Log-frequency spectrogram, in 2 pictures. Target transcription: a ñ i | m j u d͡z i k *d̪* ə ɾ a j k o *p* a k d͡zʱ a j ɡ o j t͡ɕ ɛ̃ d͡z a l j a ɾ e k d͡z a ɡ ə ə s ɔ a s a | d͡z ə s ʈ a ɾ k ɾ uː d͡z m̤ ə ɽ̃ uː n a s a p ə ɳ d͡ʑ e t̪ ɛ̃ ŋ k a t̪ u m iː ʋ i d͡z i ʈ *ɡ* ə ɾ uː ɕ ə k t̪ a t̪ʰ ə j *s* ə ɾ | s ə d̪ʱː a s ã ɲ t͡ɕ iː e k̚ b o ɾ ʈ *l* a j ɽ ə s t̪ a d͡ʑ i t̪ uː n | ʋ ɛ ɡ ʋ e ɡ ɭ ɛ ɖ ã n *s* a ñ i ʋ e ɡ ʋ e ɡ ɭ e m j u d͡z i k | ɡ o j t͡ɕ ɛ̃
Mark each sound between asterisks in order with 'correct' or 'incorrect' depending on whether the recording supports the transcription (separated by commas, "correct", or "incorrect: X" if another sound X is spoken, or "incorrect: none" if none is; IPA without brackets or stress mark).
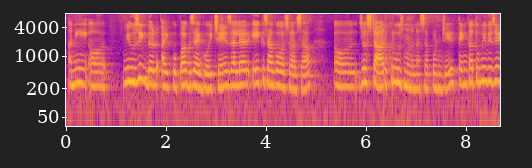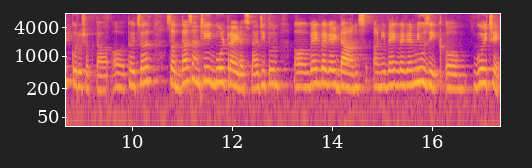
correct, correct, incorrect: k, incorrect: t͡s, incorrect: ɾ, correct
